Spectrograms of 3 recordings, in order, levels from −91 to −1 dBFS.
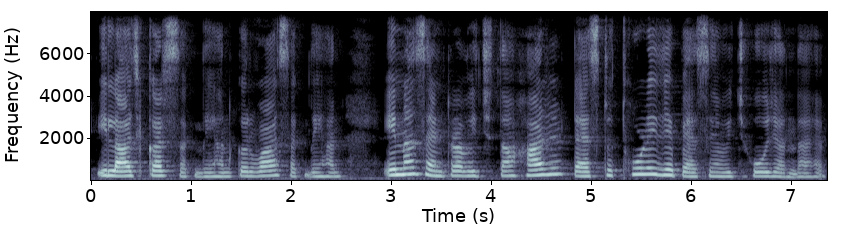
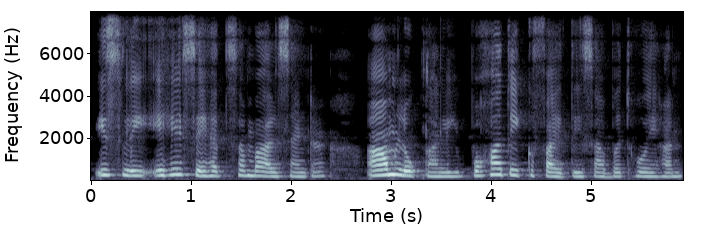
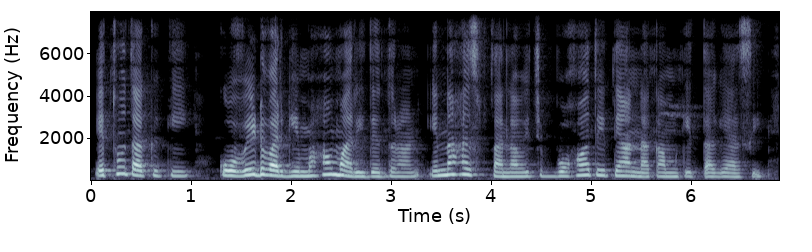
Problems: background sounds at intervals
